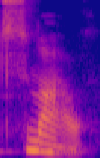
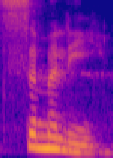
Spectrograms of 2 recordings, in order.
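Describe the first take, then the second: First: The word is said with one syllable. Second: The word is said with three syllables. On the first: The speaker calls it wrong. "not smile" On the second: The speaker calls it right. "we pronounce it simile"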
